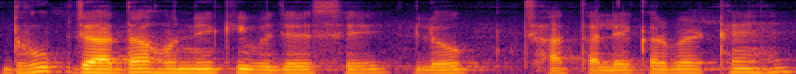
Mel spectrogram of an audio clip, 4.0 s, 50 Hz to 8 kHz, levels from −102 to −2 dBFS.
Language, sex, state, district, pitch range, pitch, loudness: Hindi, male, Uttar Pradesh, Lucknow, 120-135 Hz, 130 Hz, -22 LUFS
